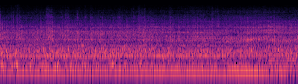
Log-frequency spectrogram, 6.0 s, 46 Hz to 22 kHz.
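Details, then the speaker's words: JET 15-inch floor drill press 45792 running, with a broken belt-tension cam adjuster that leaves the motor locked in one speed position. Steady hum with an even mechanical whir and no knocking or grinding; the motor runs smoothly. "However, the unit does operates very nicely. Just turn it on for you."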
